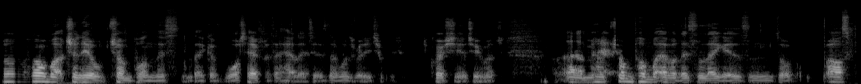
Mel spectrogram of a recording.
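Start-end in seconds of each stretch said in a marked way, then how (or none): none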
